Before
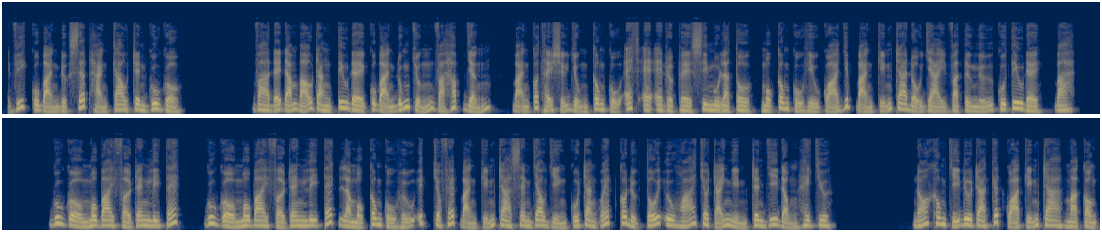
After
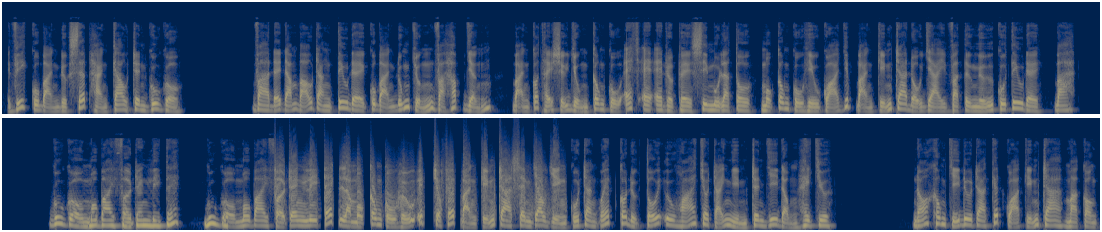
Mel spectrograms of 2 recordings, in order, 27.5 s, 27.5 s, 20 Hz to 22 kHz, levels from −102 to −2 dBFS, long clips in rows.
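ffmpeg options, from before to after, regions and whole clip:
-filter_complex "[0:a]asettb=1/sr,asplit=3[a][b][c];[a]atrim=end=14.394[d];[b]atrim=start=14.39:end=16.55,asetpts=PTS-STARTPTS,afade=t=in:d=0.004:c=qsin,afade=t=out:st=2.156:d=0.004:c=qsin,aecho=1:1:5.8:0.98,atrim=end_sample=95256,asubboost=boost=10.5:cutoff=240[e];[c]atrim=start=16.546[f];[d][e]acrossfade=d=0.004:c1=hsin:c2=qsin[g];[g][f]acrossfade=d=0.004:c1=qsin:c2=hsin,asettb=1/sr,asplit=3[h][i][j];[h]atrim=end=17.124[k];[i]atrim=start=17.12:end=20.79,asetpts=PTS-STARTPTS,afade=t=in:d=0.004:c=qsin,afade=t=out:st=3.666:d=0.004:c=qsin,highshelf=f=6.3k:t=q:w=1.5:g=-14,aeval=exprs='sgn(val(0))*max(abs(val(0))-0.00178,0)':c=same,asplit=2[l][m];[m]highpass=f=720:p=1,volume=23dB,asoftclip=type=tanh:threshold=-17dB[n];[l][n]amix=inputs=2:normalize=0,lowpass=f=3.3k:p=1,volume=-6dB[o];[j]atrim=start=20.786[p];[k][o]acrossfade=d=0.004:c1=hsin:c2=qsin[q];[q][p]acrossfade=d=0.004:c1=qsin:c2=hsin,highpass=f=390:p=1,acompressor=threshold=-41dB:ratio=6,volume=6.5dB"

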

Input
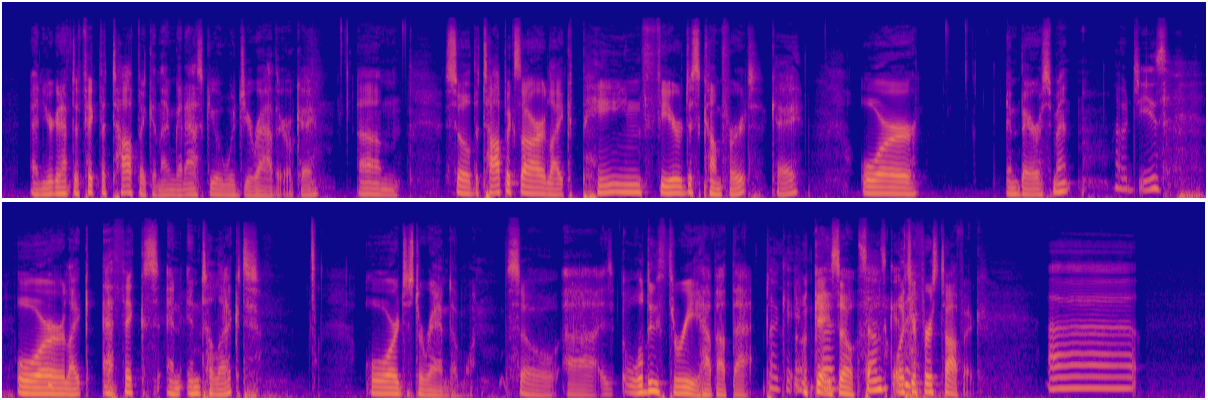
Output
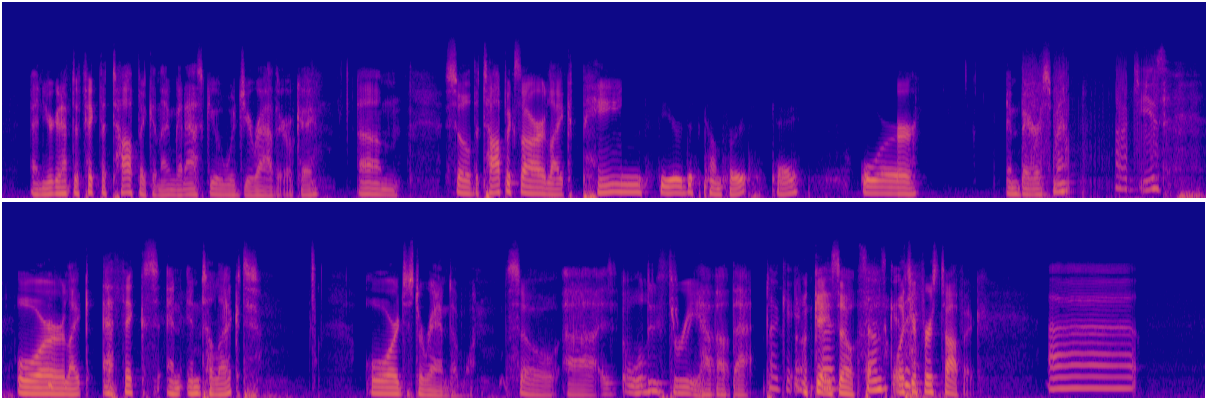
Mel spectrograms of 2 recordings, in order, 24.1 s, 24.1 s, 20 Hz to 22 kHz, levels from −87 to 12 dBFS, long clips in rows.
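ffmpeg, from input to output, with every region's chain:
-filter_complex "[0:a]asettb=1/sr,asplit=3[a][b][c];[a]atrim=end=6.194[d];[b]atrim=start=6.19:end=8.96,asetpts=PTS-STARTPTS,afade=t=in:d=0.004:c=qsin,afade=t=out:st=2.766:d=0.004:c=qsin,acompressor=threshold=-23dB:ratio=3:attack=3.2:release=140:knee=1:detection=peak,lowpass=f=450:t=q:w=2.8[e];[c]atrim=start=8.956[f];[d][e]acrossfade=d=0.004:c1=hsin:c2=qsin[g];[g][f]acrossfade=d=0.004:c1=qsin:c2=hsin,asettb=1/sr,asplit=3[h][i][j];[h]atrim=end=10.194[k];[i]atrim=start=10.19:end=11.57,asetpts=PTS-STARTPTS,afade=t=in:d=0.004:c=qsin,afade=t=out:st=1.376:d=0.004:c=qsin,bandreject=f=50:t=h:w=6,bandreject=f=100:t=h:w=6,bandreject=f=150:t=h:w=6,bandreject=f=200:t=h:w=6,bandreject=f=250:t=h:w=6,bandreject=f=300:t=h:w=6,bandreject=f=350:t=h:w=6,bandreject=f=400:t=h:w=6,bandreject=f=450:t=h:w=6,bandreject=f=500:t=h:w=6,acrusher=bits=6:dc=4:mix=0:aa=0.000001[l];[j]atrim=start=11.566[m];[k][l]acrossfade=d=0.004:c1=hsin:c2=qsin[n];[n][m]acrossfade=d=0.004:c1=qsin:c2=hsin,asettb=1/sr,asplit=3[o][p][q];[o]atrim=end=17.994[r];[p]atrim=start=17.99:end=19.42,asetpts=PTS-STARTPTS,afade=t=in:d=0.004:c=qsin,afade=t=out:st=1.426:d=0.004:c=qsin,acompressor=threshold=-23dB:ratio=12:attack=3.2:release=140:knee=1:detection=peak,asplit=2[s][t];[t]adelay=39,volume=-9dB[u];[s][u]amix=inputs=2:normalize=0,atrim=end_sample=63063[v];[q]atrim=start=19.416[w];[r][v]acrossfade=d=0.004:c1=hsin:c2=qsin[x];[x][w]acrossfade=d=0.004:c1=qsin:c2=hsin,lowpass=f=5k:w=0.5412,lowpass=f=5k:w=1.3066,bandreject=f=520:w=12,volume=-7.5dB"

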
